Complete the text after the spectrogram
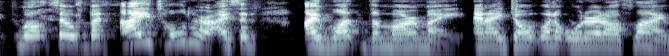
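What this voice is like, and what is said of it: Philadelphia accent. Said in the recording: “this is my Philadelphia accent”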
